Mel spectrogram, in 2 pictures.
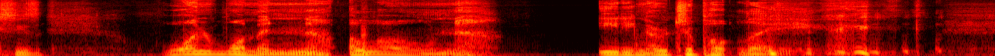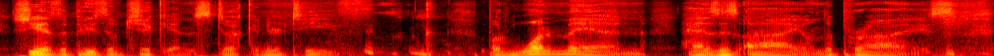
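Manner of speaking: narrator-style voice. Acting as wingman, narrating what a woman is doing, narrating. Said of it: "I'll just start narrating what she's doing".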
